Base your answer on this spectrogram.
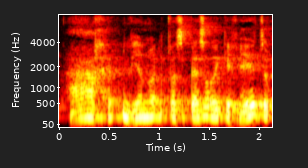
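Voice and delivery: plain reading voice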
